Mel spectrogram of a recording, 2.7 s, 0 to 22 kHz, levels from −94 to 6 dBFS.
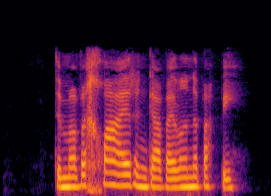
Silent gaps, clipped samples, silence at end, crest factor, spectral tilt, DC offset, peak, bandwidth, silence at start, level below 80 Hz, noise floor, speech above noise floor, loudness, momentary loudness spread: none; under 0.1%; 0.4 s; 12 dB; -6 dB/octave; under 0.1%; -2 dBFS; 8 kHz; 0.55 s; -54 dBFS; -76 dBFS; 62 dB; -15 LUFS; 10 LU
